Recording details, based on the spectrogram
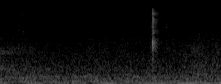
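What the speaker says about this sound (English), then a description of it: "I'm going to take some scissors and I'm going to chop this big old chunk of the web off" One crisp snip of scissors cuts through a fake spider web Halloween decoration, a single short click midway through an otherwise quiet stretch.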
